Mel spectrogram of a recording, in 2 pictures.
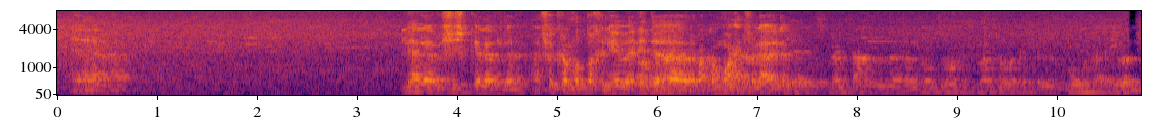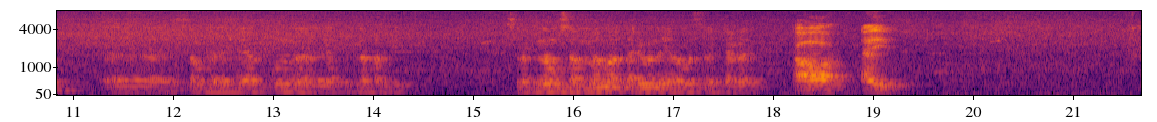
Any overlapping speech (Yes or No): Yes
